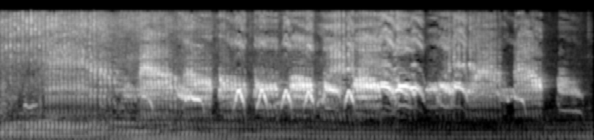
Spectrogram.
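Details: A caged male white-crested laughingthrush calls when touched and seems frightened: a fast, chattering run of loud arched notes for about four seconds, with a man's voice faintly behind.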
